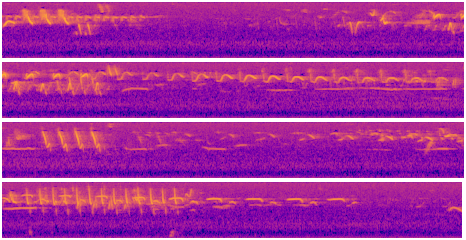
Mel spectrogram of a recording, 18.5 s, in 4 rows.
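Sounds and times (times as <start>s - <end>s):
morning ambience on the Maures plain: 0.0s - 18.4s.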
